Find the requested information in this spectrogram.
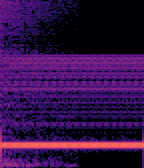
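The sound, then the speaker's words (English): A steady, continuous telephone dial tone sound effect hums at an even pitch for the whole moment, with a bit of low rumble fading out partway through. No voices are present. “Don't ever answer your phone. It could be Freddie Mac calling to check his facts.”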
